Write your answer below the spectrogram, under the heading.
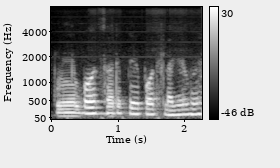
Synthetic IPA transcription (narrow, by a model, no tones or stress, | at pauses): mebɔːt̪sa̰ːɾepeːpɔːt̪ʰlad͡ʒeɦʊe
